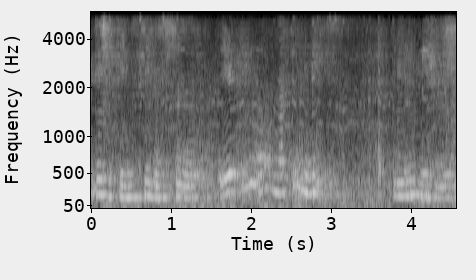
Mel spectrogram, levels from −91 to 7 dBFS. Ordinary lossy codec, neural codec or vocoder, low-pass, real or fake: none; codec, 44.1 kHz, 1.7 kbps, Pupu-Codec; 5.4 kHz; fake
